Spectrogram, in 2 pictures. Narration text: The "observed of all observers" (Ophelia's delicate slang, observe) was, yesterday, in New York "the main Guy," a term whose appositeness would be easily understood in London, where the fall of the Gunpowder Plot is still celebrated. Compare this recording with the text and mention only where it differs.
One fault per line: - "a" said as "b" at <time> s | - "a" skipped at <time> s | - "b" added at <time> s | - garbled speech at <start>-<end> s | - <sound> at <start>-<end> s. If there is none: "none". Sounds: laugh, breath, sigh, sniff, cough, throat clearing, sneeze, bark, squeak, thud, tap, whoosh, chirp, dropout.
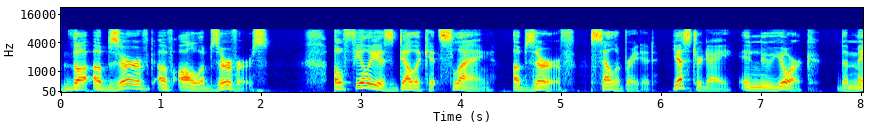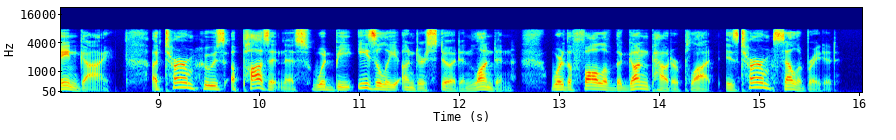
- "was" said as "celebrated" at 5.3 s
- "still" said as "term" at 14.8 s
